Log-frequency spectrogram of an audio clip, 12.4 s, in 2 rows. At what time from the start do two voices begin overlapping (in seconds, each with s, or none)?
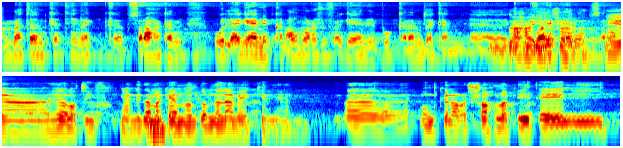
4.9 s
